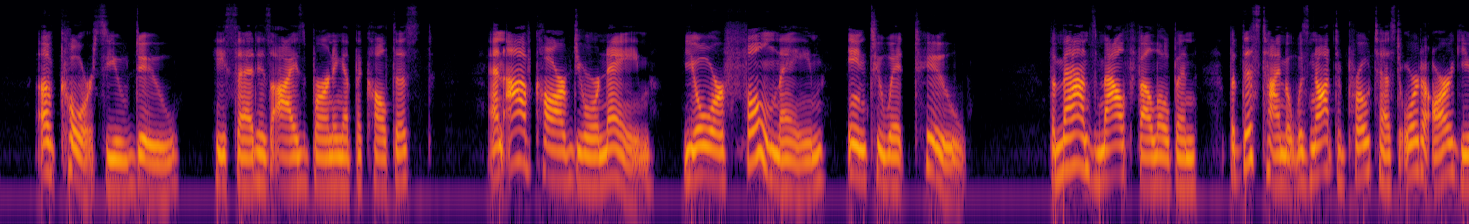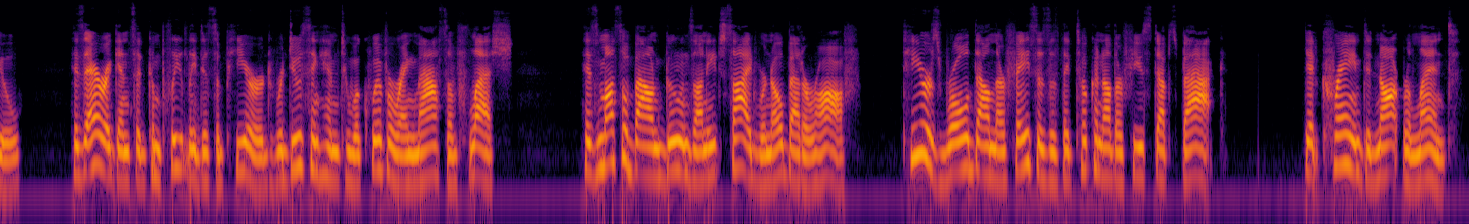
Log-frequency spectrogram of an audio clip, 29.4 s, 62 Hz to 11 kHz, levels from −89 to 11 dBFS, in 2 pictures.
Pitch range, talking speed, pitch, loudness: 135-205 Hz, 165 wpm, 160 Hz, -16 LUFS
